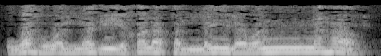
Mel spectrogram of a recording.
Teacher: قرأ قالون كلمة وهو بإسكان الهاء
